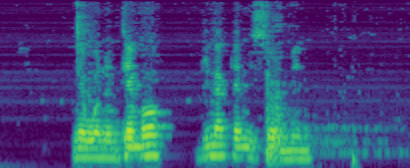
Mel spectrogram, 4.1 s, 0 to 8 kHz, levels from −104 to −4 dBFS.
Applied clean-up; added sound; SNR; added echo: classical method spectral subtraction.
